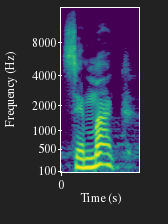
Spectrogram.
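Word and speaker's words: סָמַךְ: Esta palabrita sostienen, hermanos, viene del hebreo semac, con acento en la A y K de kilo al final.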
